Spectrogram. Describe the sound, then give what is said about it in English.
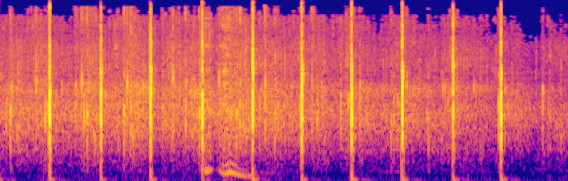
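A church audience applauding its standing leaders, with one sharp, steady clap ringing out about every third of a second above a softer wash of clapping, and a brief murmur of voice in the middle. “Okay, yeah, let's give them a round of applause and honor them.”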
